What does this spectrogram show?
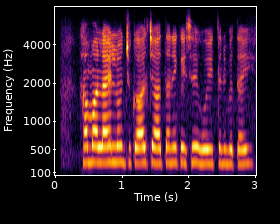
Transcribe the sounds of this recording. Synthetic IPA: hamãːlaːɪnlõːnt͡ʃʊkaːlt͡ʃaːt̪ãːnĩːkəɪseːɦoːiːt̪ənĩːbət̪aːiː

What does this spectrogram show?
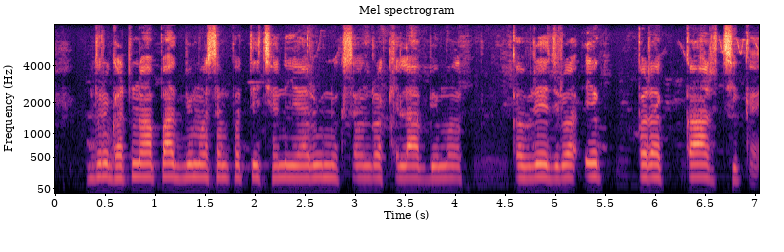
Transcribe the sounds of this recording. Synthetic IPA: d̪uɾɡʱəʈnapat̪̚biməsəmpət̪ːit͡ʃʰənijaɾunuksanɾɔkʰilapbimə | kəbɾed͡ʒɾɔʔek̚ | pəɾə | kaɾt͡ʃʰikəj

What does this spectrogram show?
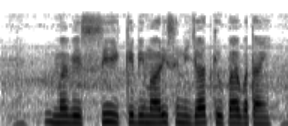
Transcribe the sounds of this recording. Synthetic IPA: mɛ̃ʋeːsikebiːmaːɾisenɪd͡ʒaːt̪keʊpaːjbət̪aːĩː

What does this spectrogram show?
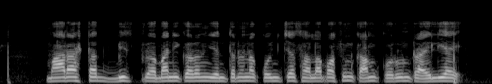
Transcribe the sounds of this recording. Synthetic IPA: məɦaɾaʂʈɾat̪̚biːt͡spɾəbanikəɾəɳjənt̪ɾənakont͡ɕjasalapasuːnkamkəɾuːnɾajliːaɦe

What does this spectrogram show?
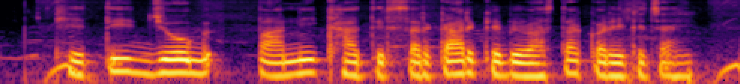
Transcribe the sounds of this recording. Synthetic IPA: kʰeːt̪id͡ʒoːɡ | paːnikʰaːt̪ɪɾsəɾkaːɾkebjəʋəst̪ʰakəɾeket͡ʃaːɦi

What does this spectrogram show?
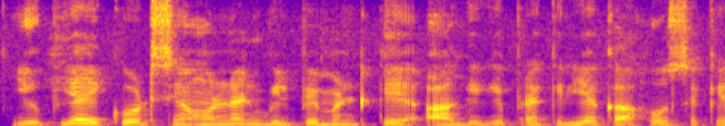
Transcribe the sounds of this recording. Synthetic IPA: juːpiaːikoːɾʈseɔːnlaːɪnbɪlpeːmẽɳʈkeʔaːɡekipɾɐkɾijakaɦosɐke

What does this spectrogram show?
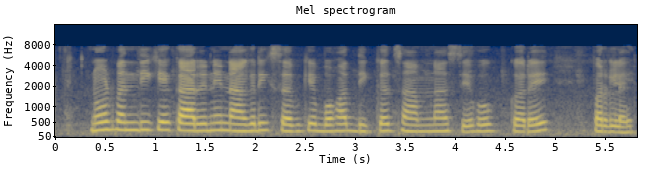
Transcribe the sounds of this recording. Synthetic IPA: noːʈ̚bənd̪ikekaːɾənenaːɡɾɪksəbʱkebəɦʊt̪̚d̪ɪkːət̪saːmnaseɦokəɾə | pəɾləː

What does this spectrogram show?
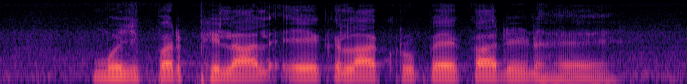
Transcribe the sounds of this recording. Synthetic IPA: mʊd͡ʒʱpɐɾpʰɪlaːleːklaːkʰɾʊpekaɾɪɽ̃ɦɛː

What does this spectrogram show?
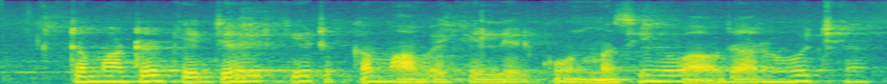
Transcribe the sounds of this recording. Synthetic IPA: ʈəmaːʈəɾked͡ʒɐiɾkeʈkɐma̰ːʋḛkelḛːlkoːnmɐ̰sinʋa̰ːʋd̪a̰ːɾɦojt͡ʃʰɛ

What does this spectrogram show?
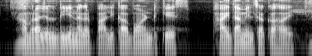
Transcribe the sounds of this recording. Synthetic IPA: həmɾad͡ʒəld̪ijenəɡəɾpaːlɪkabɔ̃ːɳɖkeːs | pʰaːɪd̪amɪlsəkaɦəj

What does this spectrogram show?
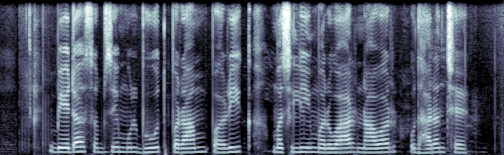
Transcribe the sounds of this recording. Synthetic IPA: beɖasəbd͡ʒemulbʱut̪pəɾampəɾikməsliməɾʋaɾnaʋəɾ | ud̪ʱaɾənt͡ʃʰɛ

